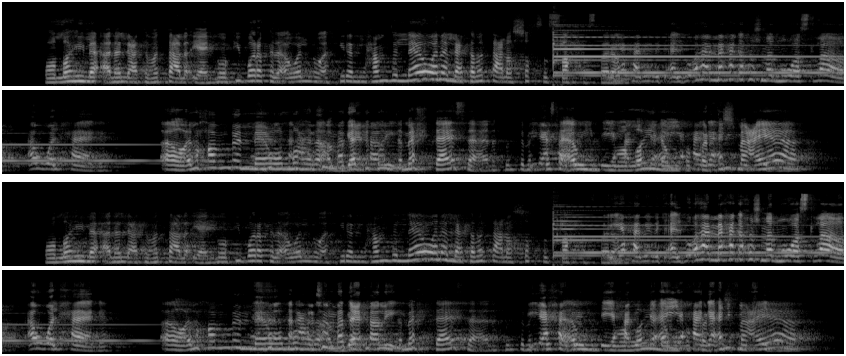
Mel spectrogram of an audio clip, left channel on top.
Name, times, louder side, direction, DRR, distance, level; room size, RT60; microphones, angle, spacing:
voice 1, 0.4-6.2 10.0-16.4, left 3 dB, 60° left, 4 dB, 2.3 m, -33 dB
Percussion, 5.5-10.1, left 4 dB, 15° left, 4.8 m, -36 dB
voice 2, 6.0-9.5 10.9-12.5 13.7-16.4, right 5 dB, 60° right, 11 dB, 1.5 m, -33 dB
24.5 x 16.5 x 9.3 m, 0.89 s
head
